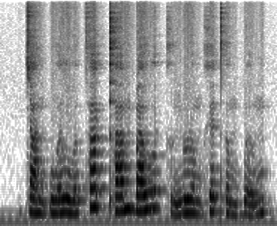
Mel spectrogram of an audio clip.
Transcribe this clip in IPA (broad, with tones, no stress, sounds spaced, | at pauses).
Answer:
c a˨˩ n ʔ u˨˩˨ ə̯ l u˨˩˨ ə̯ t̪ʰ a˦˥ k̚ t̪ʰ a˧˥ m ɓ a˧˥ w l ə˦˥ k̚ x ə˨˩˨ ŋ ɹ ə˨˩ m x ɛ˧ t̪ʰ ə˨˩ m ɓ ə˨˩˦ m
